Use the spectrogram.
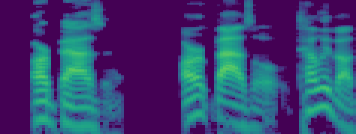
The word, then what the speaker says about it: Basel: Uh, how do you pronounce it? Basil? Art Basel.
